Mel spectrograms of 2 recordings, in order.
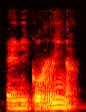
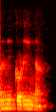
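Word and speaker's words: Henicorhina: Enicorrina, no enicorina, enicorrina. Es otra palabra compuesta.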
